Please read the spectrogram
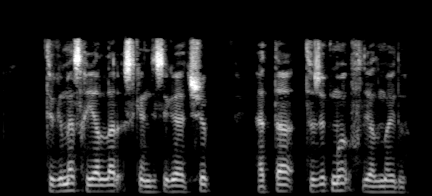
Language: Uyghur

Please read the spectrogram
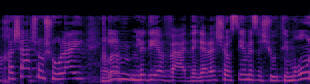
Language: Hebrew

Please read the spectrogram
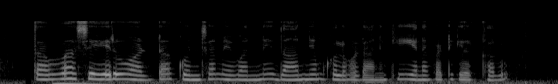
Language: Telugu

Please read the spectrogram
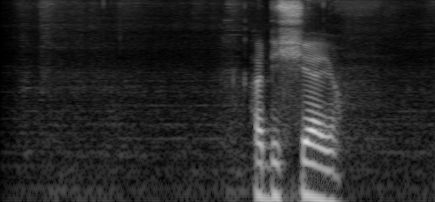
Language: Russian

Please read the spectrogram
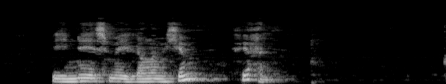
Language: Kabyle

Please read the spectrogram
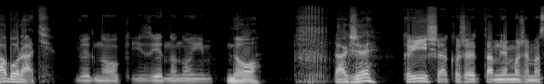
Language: Slovak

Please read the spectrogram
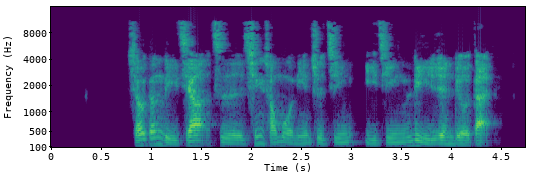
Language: Chinese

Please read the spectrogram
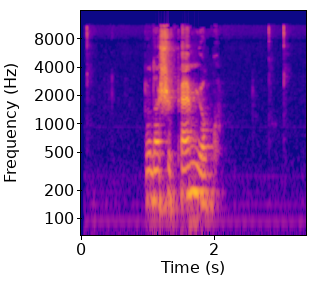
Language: Turkish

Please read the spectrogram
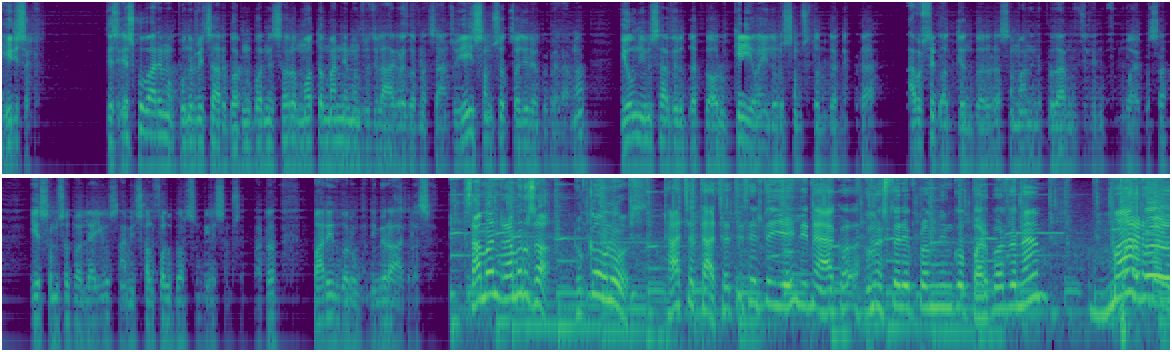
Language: Romanian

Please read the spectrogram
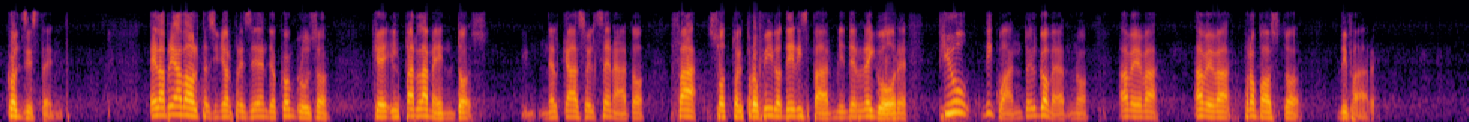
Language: Italian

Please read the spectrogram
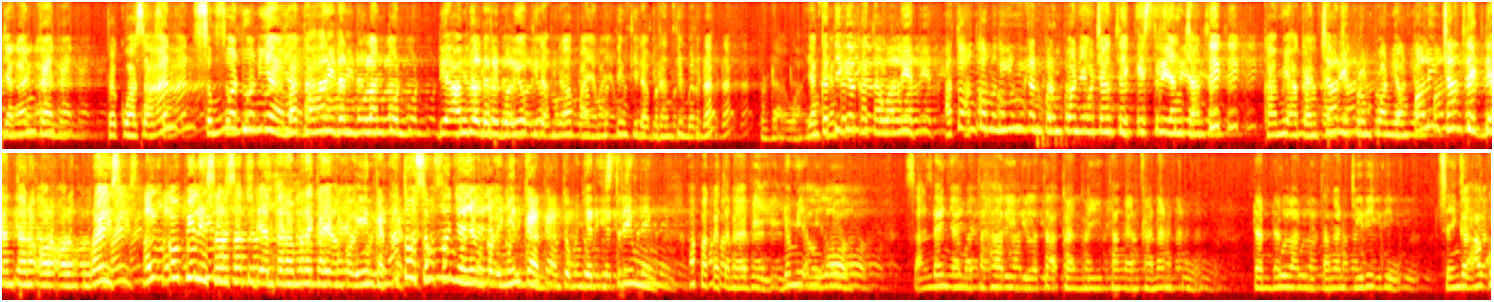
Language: Indonesian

